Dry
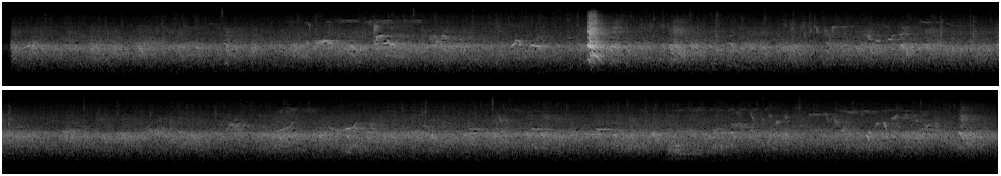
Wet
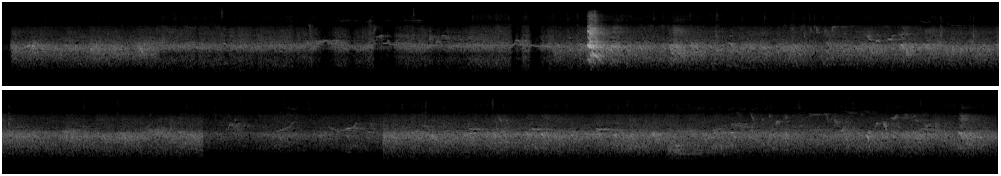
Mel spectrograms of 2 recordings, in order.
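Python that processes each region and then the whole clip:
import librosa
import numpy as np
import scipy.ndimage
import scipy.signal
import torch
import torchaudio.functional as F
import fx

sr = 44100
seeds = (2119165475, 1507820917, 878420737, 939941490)

y = fx.chain(x, sr, fx.over_compress(threshold_db=-36.0, ratio=-1.0),
    fx.peak_eq(hz=1700.0, db=-13.0, octaves=0.52), at=(1.57, 5.52))
y = fx.chain(y, sr, fx.highpass(hz=1200.0, slope=24),
    fx.peak_eq(hz=1900.0, db=-8.5, octaves=2.1), at=(11.98, 13.78))
y = scipy.signal.sosfilt(scipy.signal.butter(4, 660.0, 'highpass', fs=sr, output='sos'), y)
y = fx.peak_eq(y, sr, hz=7800.0, db=-11.5, octaves=0.31)
y = y * 10.0 ** (-3.5 / 20.0)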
